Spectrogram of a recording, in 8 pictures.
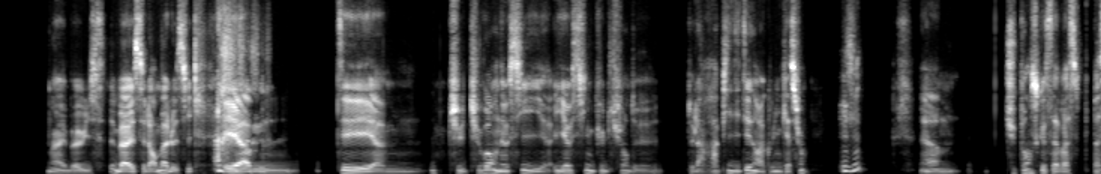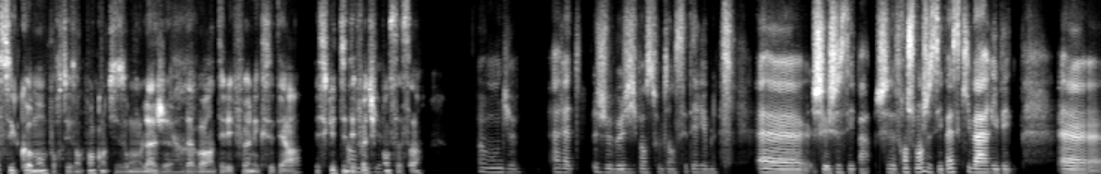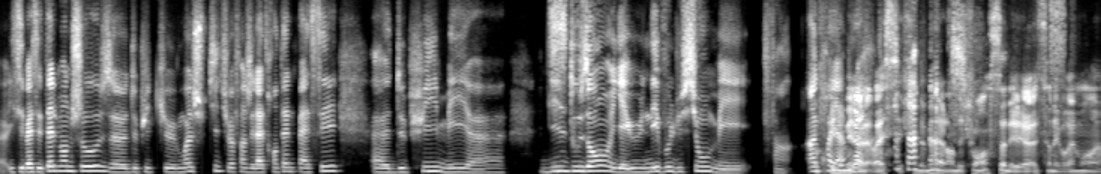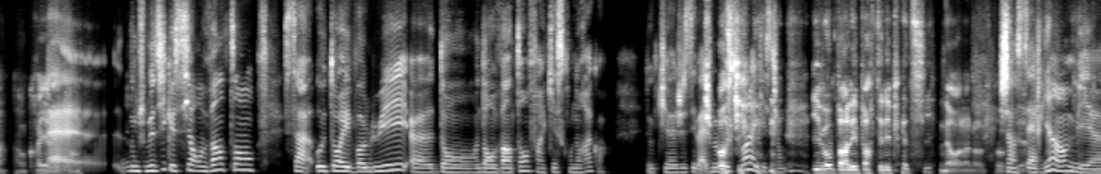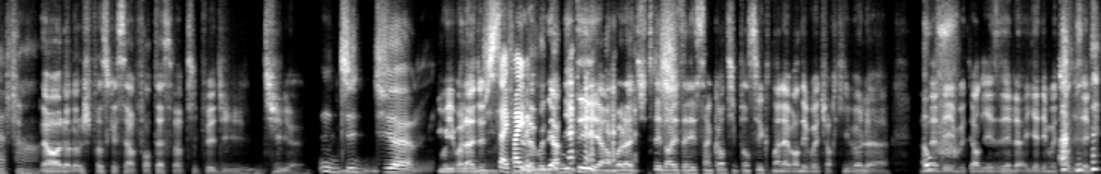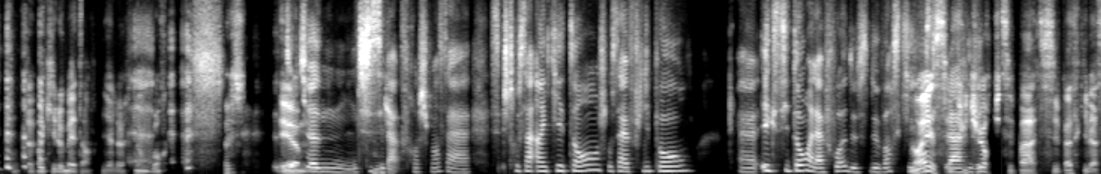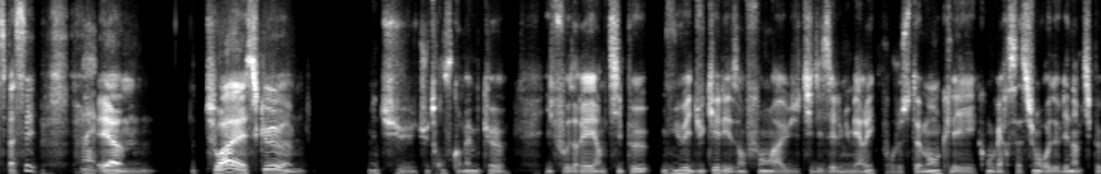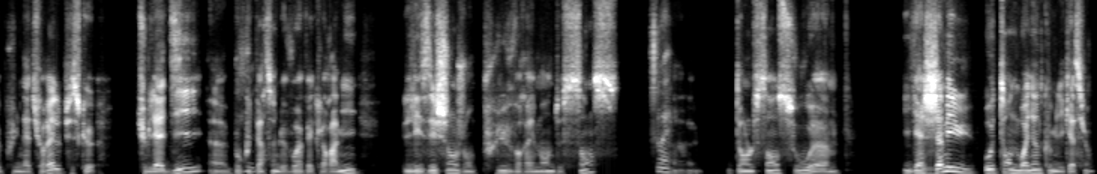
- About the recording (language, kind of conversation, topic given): French, podcast, Tu préfères écrire, appeler ou faire une visioconférence pour communiquer ?
- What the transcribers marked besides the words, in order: laugh; other background noise; stressed: "phénoménal"; laugh; chuckle; laughing while speaking: "ils vont parler par télépathie ?"; chuckle; in English: "syfy"; laugh; laugh; chuckle; chuckle; tapping; stressed: "jamais"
